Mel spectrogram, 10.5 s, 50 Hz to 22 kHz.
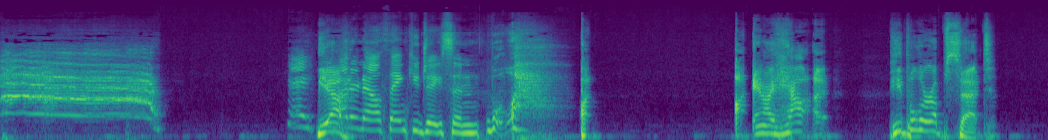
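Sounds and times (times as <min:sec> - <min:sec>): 
person screaming under a desk: 0:00.0 - 0:01.7
speech: 0:03.0 - 0:05.4, 0:07.6 - 0:10.0.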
